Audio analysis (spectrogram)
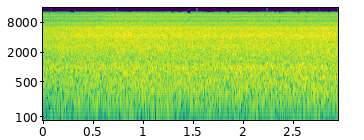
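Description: General Stronghold Waterfall on Mount Mang, a source of the Pearl River, pours in a steady, dense rush of falling water that stays even and unbroken throughout, with no voices.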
